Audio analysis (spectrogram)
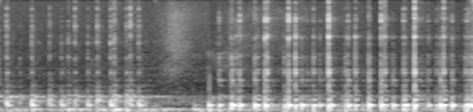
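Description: A large silver condenser microphone with a hollow metal body is gripped and tapped along its sides with the fingertips of both hands. The result is a rapid, uneven stream of dull, low-pitched clicks and knocks that stop short with almost no ring, plus a brief soft hiss partway through.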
